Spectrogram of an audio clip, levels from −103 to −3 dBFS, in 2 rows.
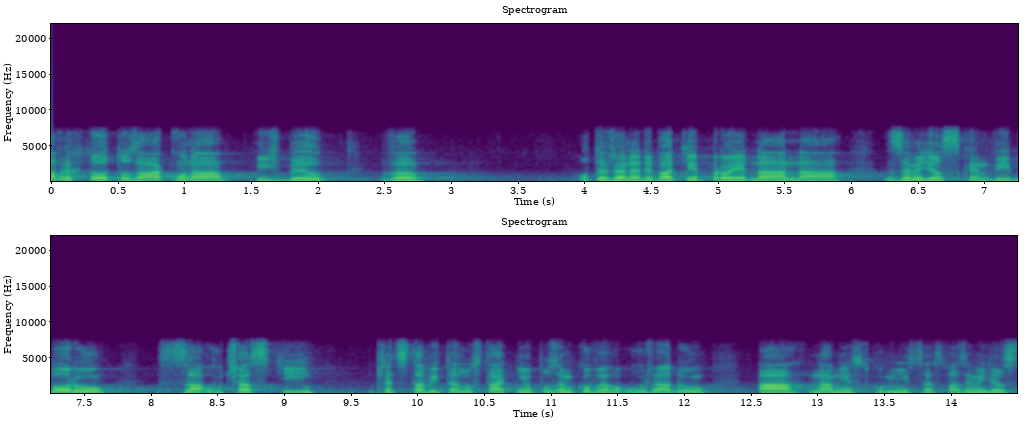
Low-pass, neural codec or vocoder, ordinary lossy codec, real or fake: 7.2 kHz; none; Opus, 32 kbps; real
